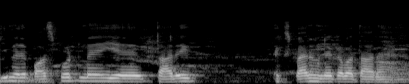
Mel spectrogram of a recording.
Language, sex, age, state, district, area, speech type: Urdu, male, 18-30, Bihar, Gaya, urban, spontaneous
